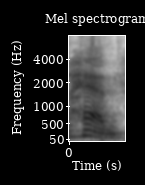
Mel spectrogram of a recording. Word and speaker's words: have: O verbo have, ter. O verbo fechar, close. Veja a pronúncia deles, ó. Live, have, close. Eu não pronuncio o e.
